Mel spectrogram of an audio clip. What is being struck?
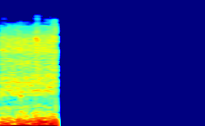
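Nothing is struck.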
